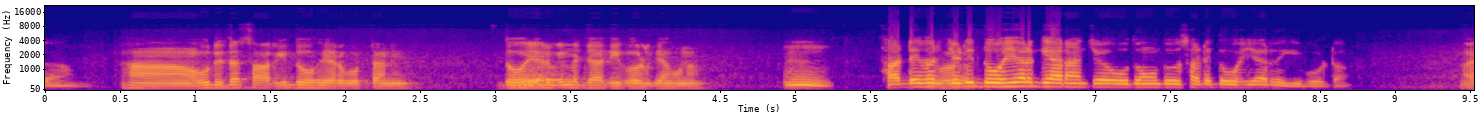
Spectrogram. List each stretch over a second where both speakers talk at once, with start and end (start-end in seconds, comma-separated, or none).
none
